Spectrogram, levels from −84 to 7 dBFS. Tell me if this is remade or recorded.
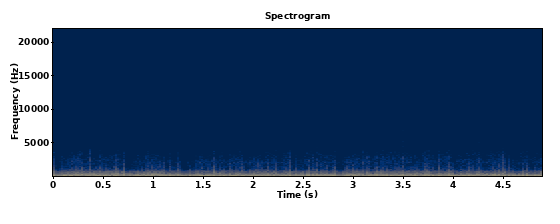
recorded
